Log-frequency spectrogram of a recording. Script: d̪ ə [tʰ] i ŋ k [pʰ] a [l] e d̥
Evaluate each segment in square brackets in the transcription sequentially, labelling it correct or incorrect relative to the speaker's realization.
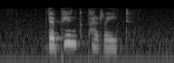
incorrect: pʰ, correct, incorrect: r

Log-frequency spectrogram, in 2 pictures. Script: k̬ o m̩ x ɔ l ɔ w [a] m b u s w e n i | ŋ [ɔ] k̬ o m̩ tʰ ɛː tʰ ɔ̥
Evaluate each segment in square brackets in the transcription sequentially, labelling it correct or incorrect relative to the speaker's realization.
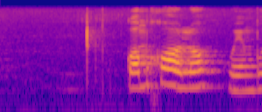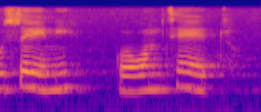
incorrect: e, correct

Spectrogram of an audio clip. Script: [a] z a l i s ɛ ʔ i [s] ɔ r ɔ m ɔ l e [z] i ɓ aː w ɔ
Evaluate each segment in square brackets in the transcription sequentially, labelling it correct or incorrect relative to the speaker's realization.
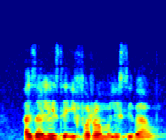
correct, incorrect: f, incorrect: s

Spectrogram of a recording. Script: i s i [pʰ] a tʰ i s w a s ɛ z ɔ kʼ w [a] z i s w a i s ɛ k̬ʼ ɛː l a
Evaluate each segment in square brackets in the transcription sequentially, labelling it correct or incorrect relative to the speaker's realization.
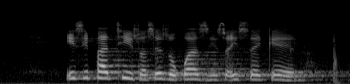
correct, correct

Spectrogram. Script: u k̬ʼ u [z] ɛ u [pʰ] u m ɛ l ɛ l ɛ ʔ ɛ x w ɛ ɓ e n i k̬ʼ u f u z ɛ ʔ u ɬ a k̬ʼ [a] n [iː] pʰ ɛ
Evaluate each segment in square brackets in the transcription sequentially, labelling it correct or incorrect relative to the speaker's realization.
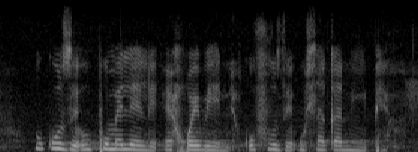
correct, correct, correct, correct

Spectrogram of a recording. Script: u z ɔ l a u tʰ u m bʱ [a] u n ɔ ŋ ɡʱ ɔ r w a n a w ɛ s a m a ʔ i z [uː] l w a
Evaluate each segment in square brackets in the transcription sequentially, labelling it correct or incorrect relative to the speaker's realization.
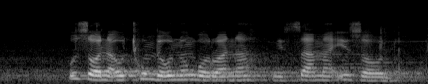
incorrect: ɛ, incorrect: ɔː

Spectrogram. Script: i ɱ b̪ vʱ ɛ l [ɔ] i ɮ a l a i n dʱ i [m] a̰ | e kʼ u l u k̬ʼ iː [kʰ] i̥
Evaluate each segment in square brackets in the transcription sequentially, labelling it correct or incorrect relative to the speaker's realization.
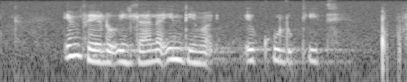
correct, correct, incorrect: tʰ

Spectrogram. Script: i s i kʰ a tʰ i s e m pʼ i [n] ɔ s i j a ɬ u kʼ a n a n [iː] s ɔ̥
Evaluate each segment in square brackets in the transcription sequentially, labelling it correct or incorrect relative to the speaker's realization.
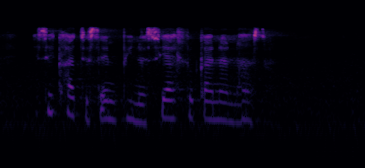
correct, incorrect: aː

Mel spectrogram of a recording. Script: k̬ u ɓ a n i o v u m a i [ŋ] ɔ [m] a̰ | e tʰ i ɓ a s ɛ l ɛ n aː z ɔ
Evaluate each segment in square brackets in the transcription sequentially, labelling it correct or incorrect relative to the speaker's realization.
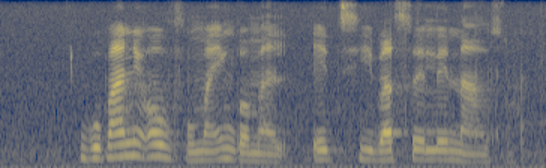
correct, correct

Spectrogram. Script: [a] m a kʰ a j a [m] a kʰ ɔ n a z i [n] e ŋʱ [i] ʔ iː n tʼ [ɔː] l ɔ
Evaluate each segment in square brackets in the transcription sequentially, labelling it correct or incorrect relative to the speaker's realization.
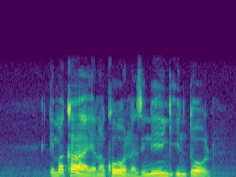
incorrect: ɛ, incorrect: n, correct, correct, correct

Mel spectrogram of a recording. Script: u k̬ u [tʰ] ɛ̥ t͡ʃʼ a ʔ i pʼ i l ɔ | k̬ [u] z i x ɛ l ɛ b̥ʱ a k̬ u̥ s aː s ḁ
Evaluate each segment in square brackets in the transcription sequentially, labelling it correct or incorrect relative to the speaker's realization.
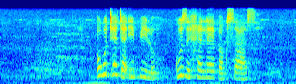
correct, correct

